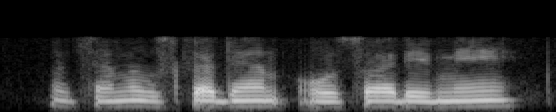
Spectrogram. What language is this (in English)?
Hindi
